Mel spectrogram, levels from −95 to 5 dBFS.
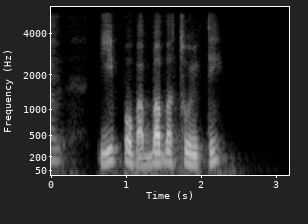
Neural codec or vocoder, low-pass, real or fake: codec, 16 kHz, about 1 kbps, DyCAST, with the encoder's durations; 5.4 kHz; fake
